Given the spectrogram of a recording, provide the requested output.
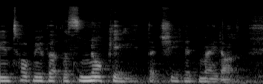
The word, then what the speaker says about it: gnocchi: sister called me and told me about this gnocchi that she had made up um spelled g-n-o something something looks like gnocchi but it's pronounced knocking and it is like a potato pasta why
